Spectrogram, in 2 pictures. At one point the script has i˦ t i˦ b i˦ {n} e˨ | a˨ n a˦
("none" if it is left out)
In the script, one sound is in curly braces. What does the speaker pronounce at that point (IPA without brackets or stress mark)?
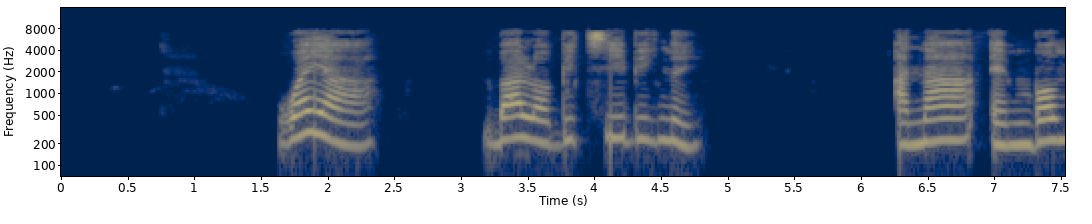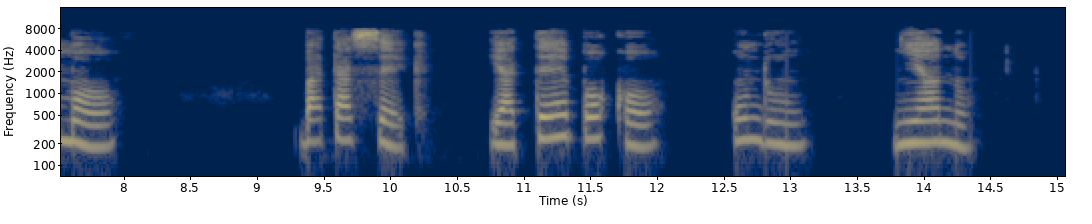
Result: n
